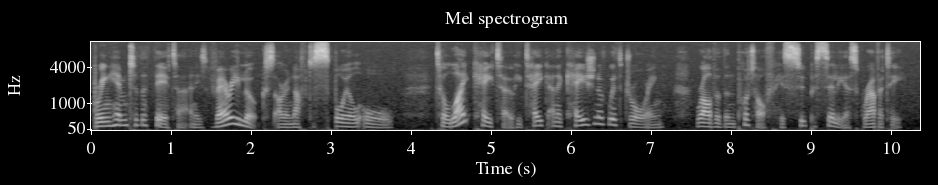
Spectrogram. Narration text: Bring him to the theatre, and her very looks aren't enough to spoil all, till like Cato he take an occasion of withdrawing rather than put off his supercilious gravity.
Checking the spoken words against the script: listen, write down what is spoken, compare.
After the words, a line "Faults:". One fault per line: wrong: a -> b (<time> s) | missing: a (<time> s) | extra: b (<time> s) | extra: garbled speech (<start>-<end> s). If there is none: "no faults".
Bring him to the theatre, and his very looks are enough to spoil all, till like Cato he take an occasion of withdrawing rather than put off his supercilious gravity.
Faults:
wrong: her -> his (1.3 s)
wrong: aren't -> are (2.3 s)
